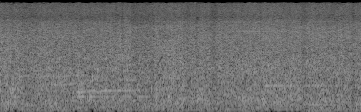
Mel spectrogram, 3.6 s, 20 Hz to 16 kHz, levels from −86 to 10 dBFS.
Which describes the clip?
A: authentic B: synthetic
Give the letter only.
A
